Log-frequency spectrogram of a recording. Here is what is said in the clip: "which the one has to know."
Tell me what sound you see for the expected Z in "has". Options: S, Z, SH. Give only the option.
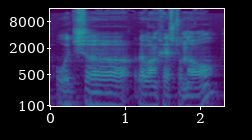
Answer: S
